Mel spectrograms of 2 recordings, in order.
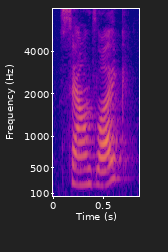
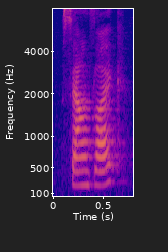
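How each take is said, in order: The two takes are said the same way.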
